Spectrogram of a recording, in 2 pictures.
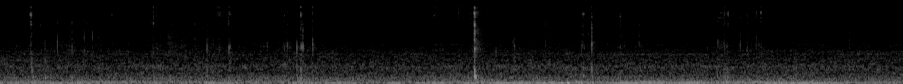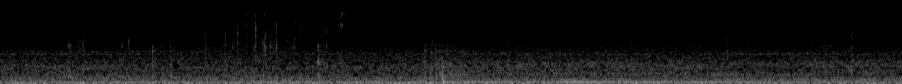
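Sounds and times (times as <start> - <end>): leather bag handling clicks and rubbing: 0.0 - 3.5, 4.2 - 13.5
steady low hum: 0.0 - 18.0.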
